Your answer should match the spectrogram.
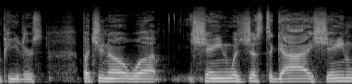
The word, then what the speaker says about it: Schoen: It is pronounced Shane.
